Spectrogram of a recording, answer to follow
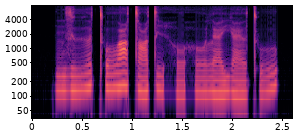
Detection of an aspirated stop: absent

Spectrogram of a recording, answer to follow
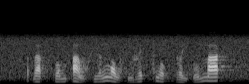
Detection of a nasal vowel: absent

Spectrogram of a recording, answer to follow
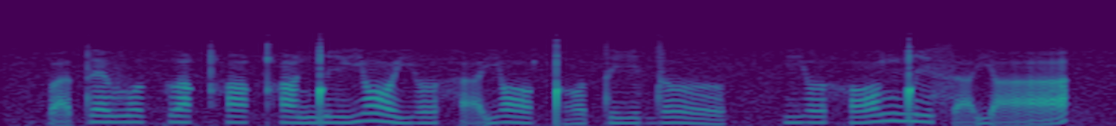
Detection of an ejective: absent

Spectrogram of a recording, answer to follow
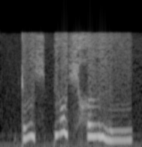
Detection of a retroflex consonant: present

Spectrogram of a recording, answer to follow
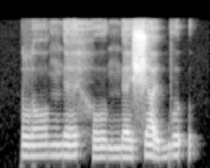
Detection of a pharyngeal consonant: absent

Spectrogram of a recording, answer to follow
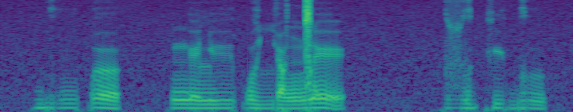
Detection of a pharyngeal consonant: absent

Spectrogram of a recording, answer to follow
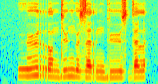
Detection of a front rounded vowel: present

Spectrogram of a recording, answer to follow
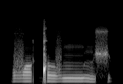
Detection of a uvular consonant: absent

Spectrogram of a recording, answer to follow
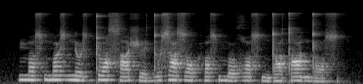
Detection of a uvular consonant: present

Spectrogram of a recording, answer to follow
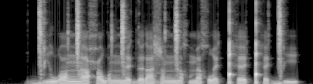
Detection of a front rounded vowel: absent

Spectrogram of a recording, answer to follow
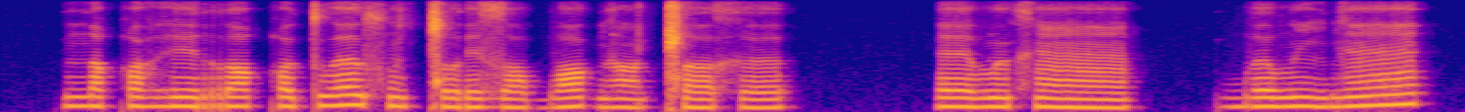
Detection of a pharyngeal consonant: absent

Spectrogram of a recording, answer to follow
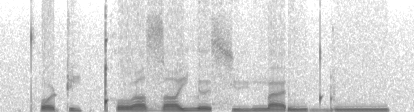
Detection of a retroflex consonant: present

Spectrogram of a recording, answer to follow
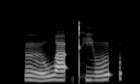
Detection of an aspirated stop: present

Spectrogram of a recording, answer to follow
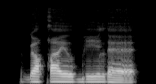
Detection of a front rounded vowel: present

